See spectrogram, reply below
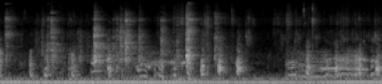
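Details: Backyard hens eating, clucking in short, choppy bursts of overlapping low notes over a steady low hum.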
